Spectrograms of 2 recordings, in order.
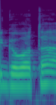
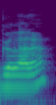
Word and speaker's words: Gołota: Będziesz, będziesz go poprawiał, że się nazywa Andrzej Gołota, a nie Andrew Golara? – Wiesz, jak to jest z nazwiskami w Stanach. Całkiem inaczej się może wymawiać, niż się pisze, czy tam...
